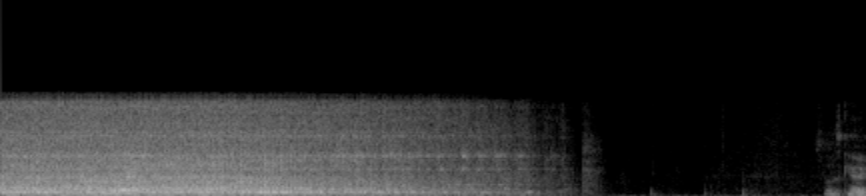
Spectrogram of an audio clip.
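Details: Bigger shop air compressor, motor newly grounded to the frame, first start with no regulator fitted: even, rhythmic chugging at about four strokes a second, then a smooth coast-down after switch-off; healthy normal running.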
